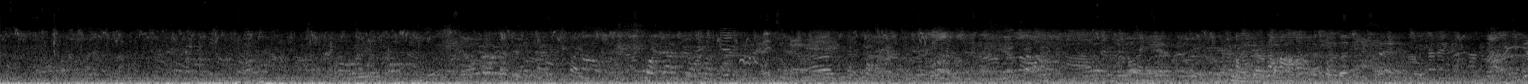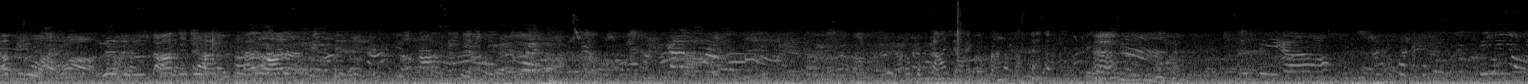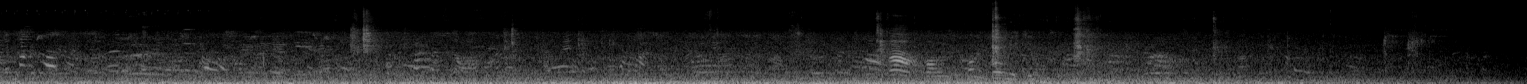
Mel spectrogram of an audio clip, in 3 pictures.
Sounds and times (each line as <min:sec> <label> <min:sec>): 0:00.0 walking in the university 0:45.7
0:24.3 bicycle 0:43.5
